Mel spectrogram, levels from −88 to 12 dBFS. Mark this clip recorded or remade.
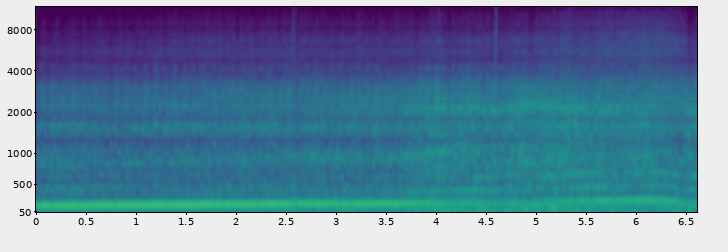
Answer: recorded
